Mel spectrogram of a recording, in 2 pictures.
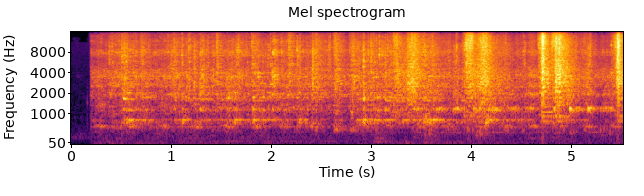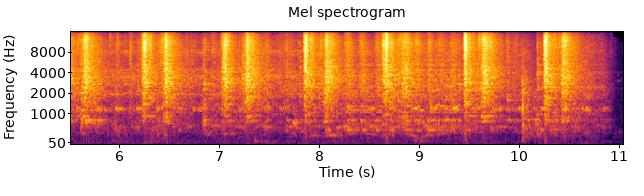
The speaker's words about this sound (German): Sie machen mit Alltagsgegenständen Musik und zeichnen Partituren. Erwachsene mit Handicap und Kinder werden zum Orchester.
